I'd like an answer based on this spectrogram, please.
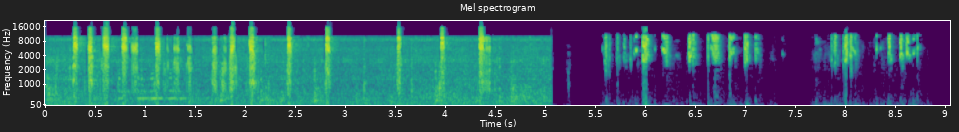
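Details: A hamster gives sharp, very high, thin squeaks in brief clusters of two to five separated by silence, after a run of dry scratchy clicks and scrapes over a steady hiss.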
